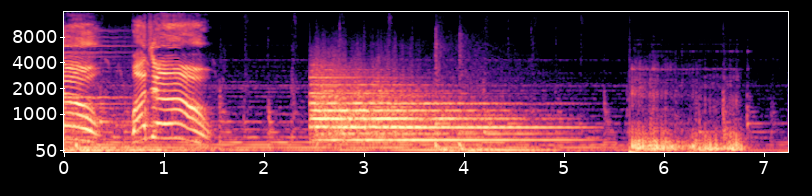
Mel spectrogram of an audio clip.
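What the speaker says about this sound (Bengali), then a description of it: "ওই ঘন্টাটা বাজাও, বাজাও।" A large bell rings in a cartoon royal court, giving a sustained, shimmering tone that slowly fades, with animated voices before and after it.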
